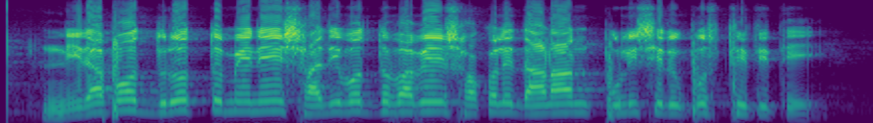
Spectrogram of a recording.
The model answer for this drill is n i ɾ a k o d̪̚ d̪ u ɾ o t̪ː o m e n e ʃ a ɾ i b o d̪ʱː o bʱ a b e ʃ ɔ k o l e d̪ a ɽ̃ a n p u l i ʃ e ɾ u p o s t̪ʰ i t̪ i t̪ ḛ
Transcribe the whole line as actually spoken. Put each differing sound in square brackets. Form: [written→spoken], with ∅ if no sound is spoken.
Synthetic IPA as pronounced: n i ɾ a [k→p] o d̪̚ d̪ u ɾ o t̪ː o m e n e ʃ a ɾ i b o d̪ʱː o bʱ a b e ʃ ɔ k o l e d̪ a ɽ̃ a n p u l i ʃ e ɾ u p o s t̪ʰ i t̪ i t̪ ḛ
